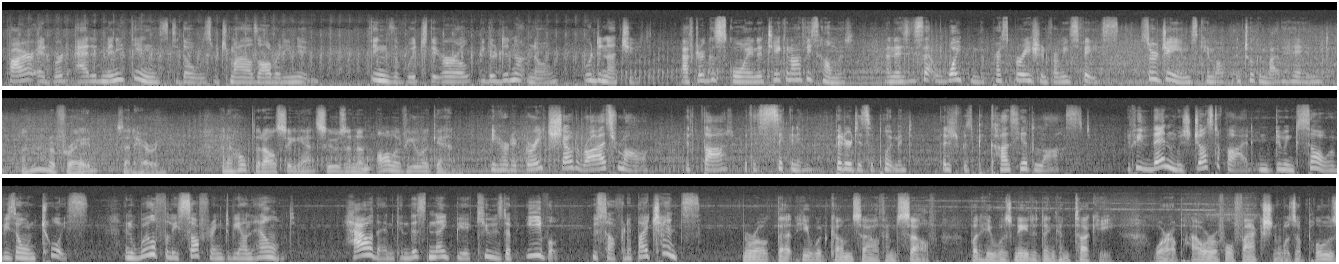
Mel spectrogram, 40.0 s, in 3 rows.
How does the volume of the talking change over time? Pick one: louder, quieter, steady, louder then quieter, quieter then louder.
steady.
